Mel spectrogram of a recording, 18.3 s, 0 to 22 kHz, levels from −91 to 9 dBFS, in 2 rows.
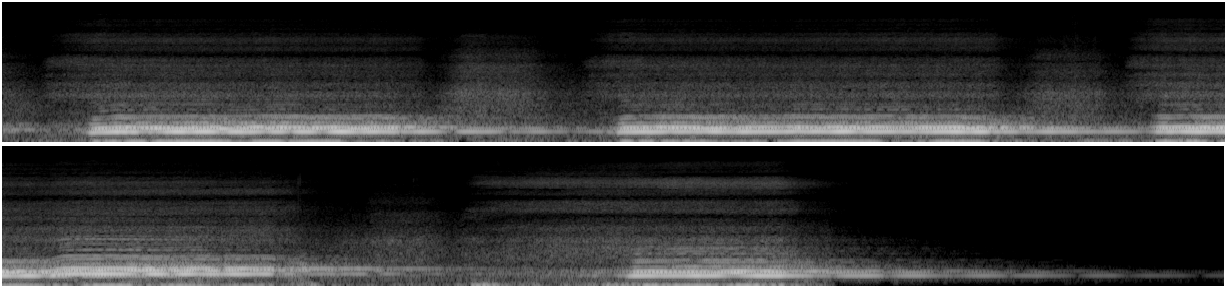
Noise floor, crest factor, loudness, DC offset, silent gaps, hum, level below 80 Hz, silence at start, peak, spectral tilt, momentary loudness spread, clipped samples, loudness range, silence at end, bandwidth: -67 dBFS; 14 dB; -22 LUFS; under 0.1%; none; none; -52 dBFS; 0.05 s; -8 dBFS; -9 dB/octave; 18 LU; under 0.1%; 8 LU; 1.75 s; 9 kHz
